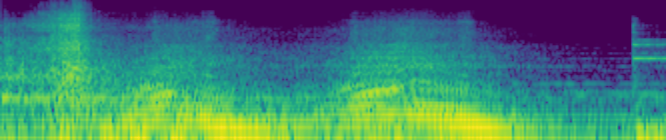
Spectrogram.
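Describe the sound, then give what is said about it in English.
A Jeep engine revs in two swells, its pitch rising and then falling each time, before a brief abrupt burst at the end. “Have sweet dreams while I rev my Jeep.”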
